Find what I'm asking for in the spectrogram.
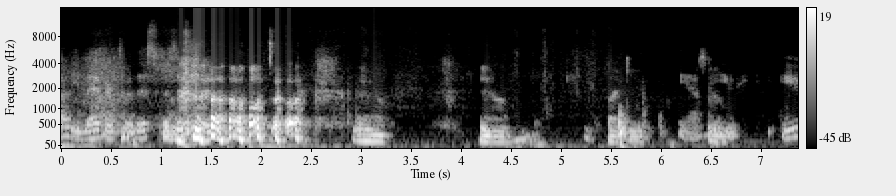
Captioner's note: laughter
